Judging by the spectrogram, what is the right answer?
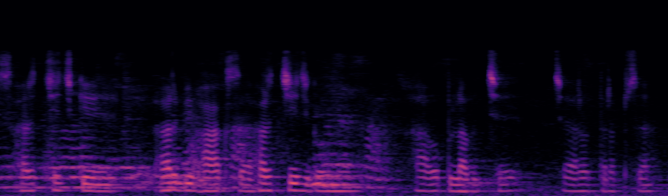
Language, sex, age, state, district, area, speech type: Maithili, male, 30-45, Bihar, Madhepura, rural, spontaneous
